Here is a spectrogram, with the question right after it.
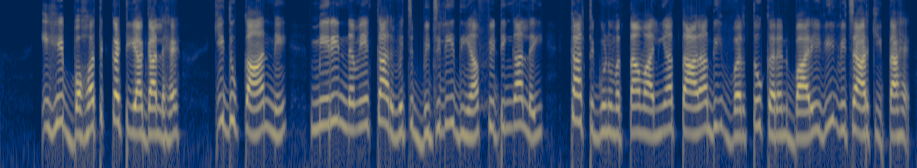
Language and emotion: Punjabi, disgusted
